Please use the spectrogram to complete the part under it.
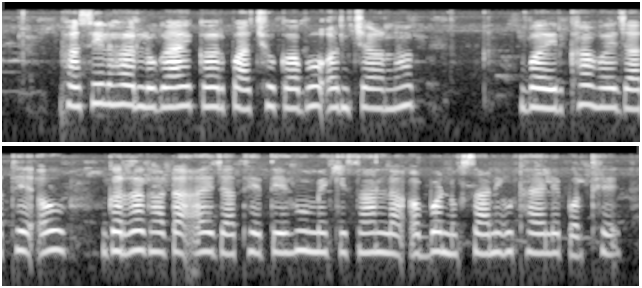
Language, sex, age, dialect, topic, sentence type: Chhattisgarhi, female, 56-60, Northern/Bhandar, agriculture, statement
